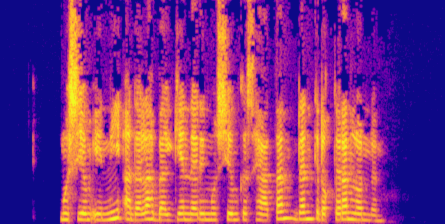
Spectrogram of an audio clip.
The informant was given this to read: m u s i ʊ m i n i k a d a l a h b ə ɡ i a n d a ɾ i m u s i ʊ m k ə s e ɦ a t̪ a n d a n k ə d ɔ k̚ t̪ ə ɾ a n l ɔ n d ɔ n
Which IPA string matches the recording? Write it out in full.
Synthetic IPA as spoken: m u s i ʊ m i n i ʔ a d a l a h b a ɡ i a n d a ɾ i m u s i ʊ m k ə s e ɦ a t̪ a n d a n k ə d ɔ k̚ t̪ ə ɾ a n l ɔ n d ɔ n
